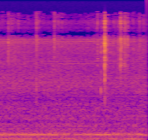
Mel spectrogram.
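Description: A person chewing a mouthful of tuna salad sandwich with Miracle Whip, a few faint wet clicks over a steady low hum.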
